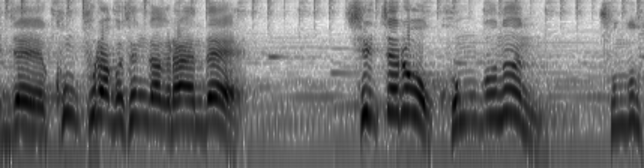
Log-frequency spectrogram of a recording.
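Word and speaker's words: 功夫: 좀 더 세게 읽으면 쿵푸. 예. 중국은 공부를 쿵푸라고 얘기합니다. 이 쿵푸가 뭐냐? 아뵤! 이런 거. 이런 게 이제 쿵푸라고 생각을 하는데 실제로 공부는 중국 사람들은 몸과 마음을 단련하는 일이라고 생각해요.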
